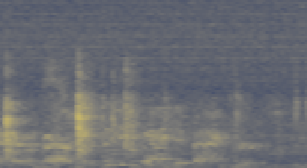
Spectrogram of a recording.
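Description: People talking quietly and indistinctly.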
